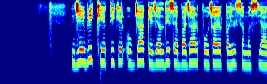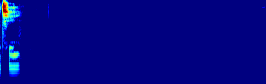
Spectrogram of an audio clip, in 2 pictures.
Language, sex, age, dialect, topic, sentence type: Maithili, female, 18-24, Bajjika, agriculture, statement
